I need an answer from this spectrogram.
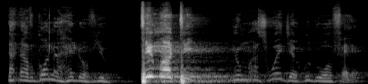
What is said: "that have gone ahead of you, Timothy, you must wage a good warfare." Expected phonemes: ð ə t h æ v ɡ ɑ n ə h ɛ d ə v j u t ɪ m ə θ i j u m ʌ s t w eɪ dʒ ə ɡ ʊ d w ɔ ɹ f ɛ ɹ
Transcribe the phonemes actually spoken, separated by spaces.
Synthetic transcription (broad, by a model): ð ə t h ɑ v ɡ ɑ n ə h ɛ d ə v j u t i m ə t i j u m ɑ s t w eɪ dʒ ə ɡ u d w ɔ f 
